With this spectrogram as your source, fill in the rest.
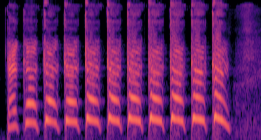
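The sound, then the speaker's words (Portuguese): A person imitates a bird call with about ten quick, squeaky chirps in a steady, even rhythm, clear, trailing off into a soft breathy sound at the end. “Há outros, como o psicólogo, que faz assim.”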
